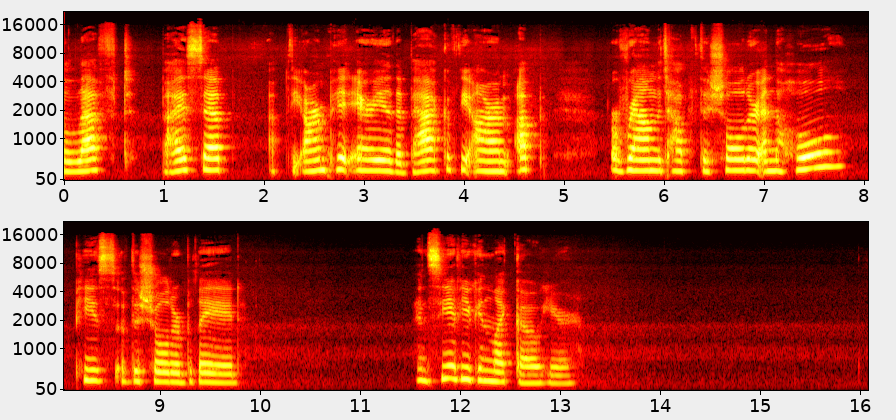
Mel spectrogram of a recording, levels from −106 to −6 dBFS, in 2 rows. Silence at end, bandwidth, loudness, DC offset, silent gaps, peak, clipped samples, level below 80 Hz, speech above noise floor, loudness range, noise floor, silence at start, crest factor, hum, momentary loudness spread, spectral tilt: 2.95 s; 17 kHz; -21 LUFS; under 0.1%; none; -2 dBFS; under 0.1%; -86 dBFS; 49 dB; 8 LU; -71 dBFS; 0 s; 22 dB; none; 17 LU; -2 dB/octave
